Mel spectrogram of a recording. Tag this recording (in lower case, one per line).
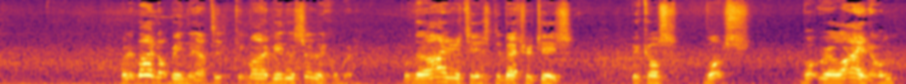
speech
